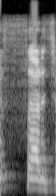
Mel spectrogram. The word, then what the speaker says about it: search: जैसे हमको लिखना सर्च, तो सर्च किसे लिखेंगे? SEARCH। इसको हम क्या पढ़ेंगे? सर्च पढ़ेंगे। जहाँ पे जो ये EA है, इस EA का उच्चारण क्या निकल रहा है? छोटा आ, छोटा आ निकल रहा है ना।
